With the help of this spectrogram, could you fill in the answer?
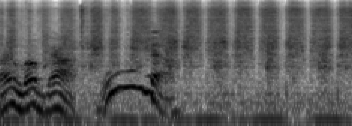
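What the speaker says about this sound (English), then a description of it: "I love the sound of sanding." Sandpaper rubbing over a junk journal cover with a mixed media surface, a rhythmic back-and-forth scratching repeated several times, close up, with someone speaking briefly over the first strokes.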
